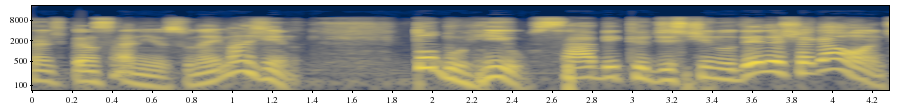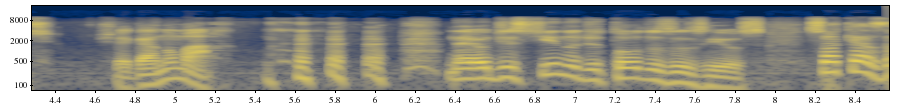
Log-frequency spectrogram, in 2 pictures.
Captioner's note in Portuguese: risos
